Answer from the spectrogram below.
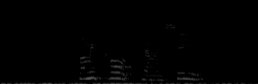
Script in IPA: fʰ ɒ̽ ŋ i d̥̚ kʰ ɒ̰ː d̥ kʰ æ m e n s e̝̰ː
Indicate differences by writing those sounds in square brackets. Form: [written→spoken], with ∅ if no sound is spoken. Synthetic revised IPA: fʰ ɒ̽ [ŋ→m] i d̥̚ kʰ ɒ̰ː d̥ kʰ æ m [e→æ] n s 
